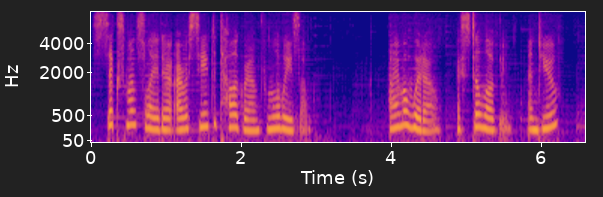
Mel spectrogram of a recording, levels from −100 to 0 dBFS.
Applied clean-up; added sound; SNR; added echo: neural separator model SepFormer DNS4.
